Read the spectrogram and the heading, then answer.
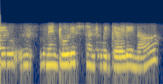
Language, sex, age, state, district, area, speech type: Telugu, female, 18-30, Andhra Pradesh, Bapatla, urban, conversation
